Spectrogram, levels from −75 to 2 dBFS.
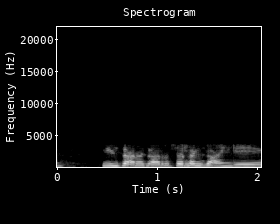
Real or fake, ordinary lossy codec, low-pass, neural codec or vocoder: fake; none; 3.6 kHz; codec, 16 kHz, 8 kbps, FunCodec, trained on LibriTTS, 25 frames a second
